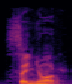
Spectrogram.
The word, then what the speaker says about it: señor: is, Señor, the N with the tilde in señor, is much like the sound produced when the words can and you are pronounced together. Can you?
